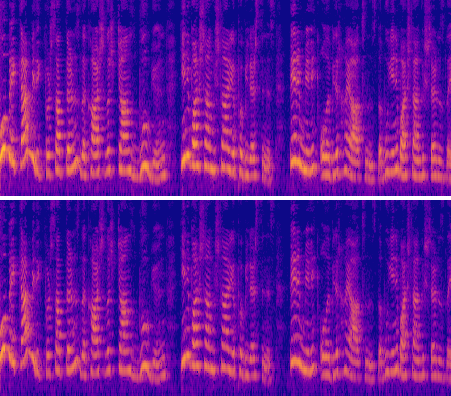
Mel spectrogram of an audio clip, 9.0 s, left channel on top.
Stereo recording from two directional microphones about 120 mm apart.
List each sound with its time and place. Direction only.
0.2 s a woman's voice: 30° right (ahead or behind)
